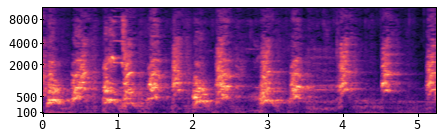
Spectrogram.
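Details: Golden Retriever puppy Cornell, shadow of German Shepherd Bozo: about nine loud, bright barks spaced roughly half a second apart, slightly uneven in rhythm, ending after a short pause.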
